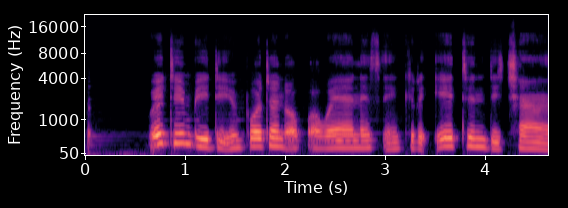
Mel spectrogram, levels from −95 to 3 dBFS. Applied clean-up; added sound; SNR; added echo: neural mask model DeepFilterNet 3.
